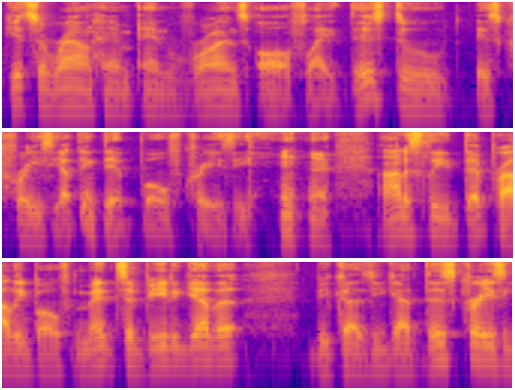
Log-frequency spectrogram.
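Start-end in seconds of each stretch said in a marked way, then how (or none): none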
